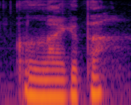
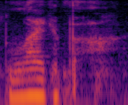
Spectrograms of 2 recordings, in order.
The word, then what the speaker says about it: Lagertha: So, yeah, my dog's name is Lagatha, and that's spelled Lagertha.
